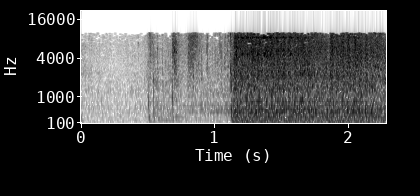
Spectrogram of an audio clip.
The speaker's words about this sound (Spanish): James abre fuego contra Fraun, que se escuda tras un coche aparcado para huir de los disparos.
